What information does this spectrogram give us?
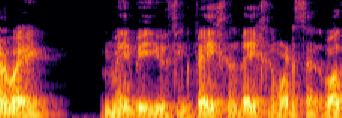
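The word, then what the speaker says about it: wegen: By the way, maybe you think vegan, what is that? Well, that's the Dutch pronunciation because he's Dutch. But maybe you would say vegan or vegan, right?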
